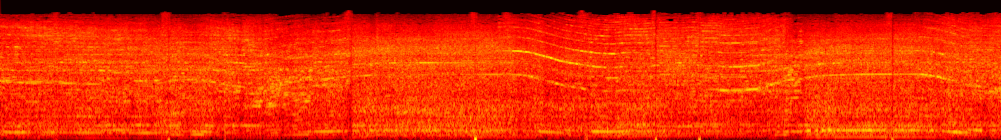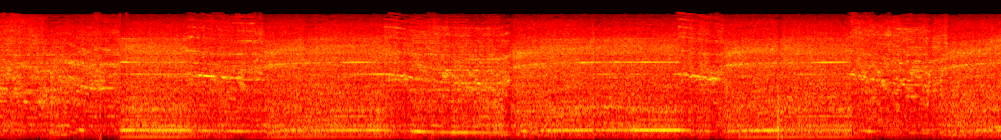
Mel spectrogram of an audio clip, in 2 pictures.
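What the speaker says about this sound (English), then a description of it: "to start with I'm just going to rough cut it on the table saw" A table saw rough-cuts wooden door panels, a loud continuous whining roar of blade through wood that holds steady for the whole stretch, with slight pitch dips as the cut loads up.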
